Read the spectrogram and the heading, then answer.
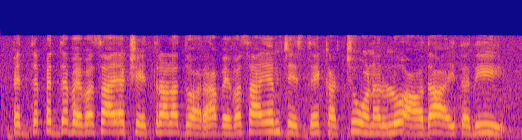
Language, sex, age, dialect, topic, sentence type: Telugu, male, 18-24, Telangana, agriculture, statement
